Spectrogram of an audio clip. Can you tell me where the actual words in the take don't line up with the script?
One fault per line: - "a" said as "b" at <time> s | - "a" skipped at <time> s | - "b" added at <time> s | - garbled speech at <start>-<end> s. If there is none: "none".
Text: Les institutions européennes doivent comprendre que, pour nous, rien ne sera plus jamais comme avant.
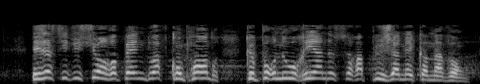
none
